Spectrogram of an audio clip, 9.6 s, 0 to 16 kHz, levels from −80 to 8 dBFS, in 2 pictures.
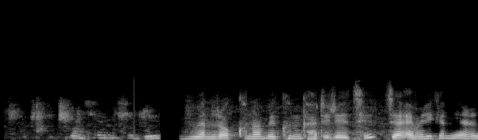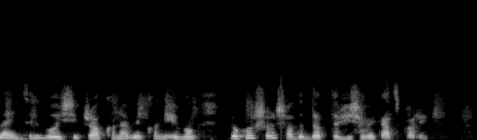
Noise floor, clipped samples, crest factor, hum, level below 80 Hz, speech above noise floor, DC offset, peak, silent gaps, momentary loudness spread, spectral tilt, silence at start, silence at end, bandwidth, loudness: -42 dBFS; under 0.1%; 18 dB; none; -62 dBFS; 22 dB; under 0.1%; -2 dBFS; 1.67-1.78 s; 14 LU; -7 dB/octave; 0.1 s; 0.5 s; 6.4 kHz; -21 LUFS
